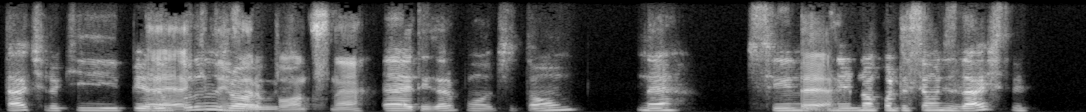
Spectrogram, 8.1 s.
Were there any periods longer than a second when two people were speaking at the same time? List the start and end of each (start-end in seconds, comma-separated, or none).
1.1-2.3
